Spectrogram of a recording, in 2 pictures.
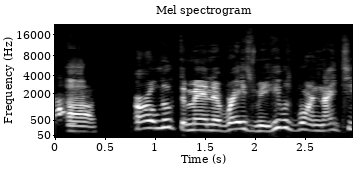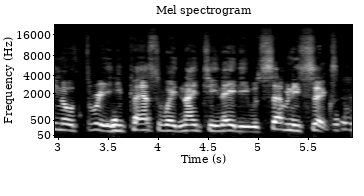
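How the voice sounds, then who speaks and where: A man speaks at a fairly quick pace with a Philadelphia accent. His pitch is high and his intonation lively. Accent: Philadelphia-area American. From US, Chester, Pennsylvania (Philadelphia area). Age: 60s. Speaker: military veteran and live-stream host. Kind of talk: podcast interview, life story.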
